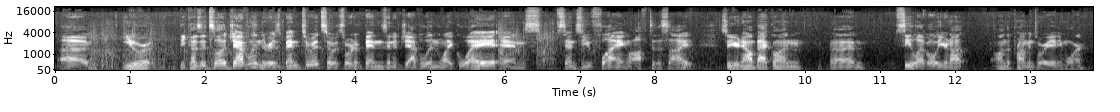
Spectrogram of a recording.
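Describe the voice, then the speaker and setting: Guy running a tabletop rpg, average pitch, improvising as he goes, some room noise. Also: normal speed, fairly bright tone. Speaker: game master. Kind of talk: casual narration of a tabletop role-playing game.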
